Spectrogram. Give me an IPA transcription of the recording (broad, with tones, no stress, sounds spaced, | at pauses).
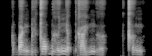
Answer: ɓ a˨˩˨ ŋ ɓ i˨˩˨ t̪ ɔ˧˥ ɓ ɨ˨˩˦ ə̯ ɲ a˨˩ t̚ k a˨˩˦ j ŋ ɨ˨˩˨ ə̯ | t̪ʰ ə˨˩ ŋ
